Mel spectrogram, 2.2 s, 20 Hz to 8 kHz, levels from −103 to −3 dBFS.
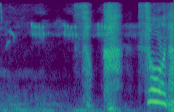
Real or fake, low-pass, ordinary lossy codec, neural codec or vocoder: fake; 7.2 kHz; none; codec, 16 kHz, 4 kbps, FreqCodec, smaller model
